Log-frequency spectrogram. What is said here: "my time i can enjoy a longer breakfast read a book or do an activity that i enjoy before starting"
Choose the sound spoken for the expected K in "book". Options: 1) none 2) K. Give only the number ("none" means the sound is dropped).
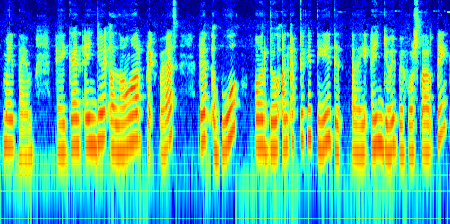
1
